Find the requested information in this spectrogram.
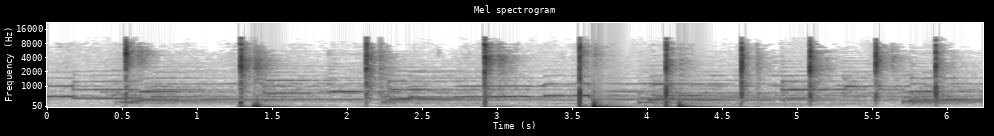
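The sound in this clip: A character pretending to clap in a comedic fantasy story: a slow series of sharp, crisp single claps, evenly spaced, over faint sustained musical tones.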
